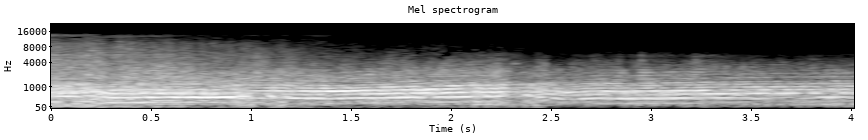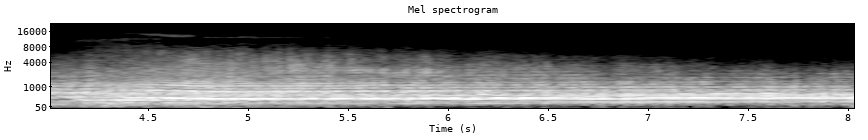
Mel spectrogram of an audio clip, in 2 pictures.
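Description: Nissan Skyline GT-R drag racing, an R33 with HKS 3037S turbos: a loud, sustained engine howl rising in pitch through gear changes, with a tire squeal mixed in, heard from trackside.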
